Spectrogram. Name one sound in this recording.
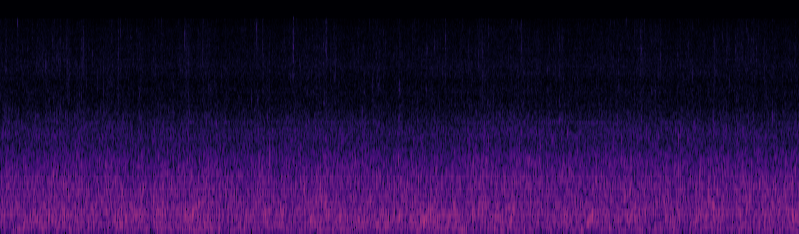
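Water splashes as a man moves in a hot tub.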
